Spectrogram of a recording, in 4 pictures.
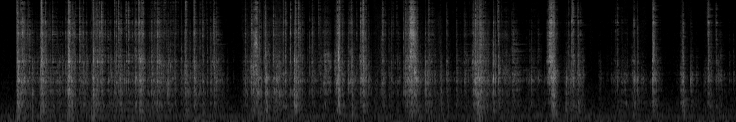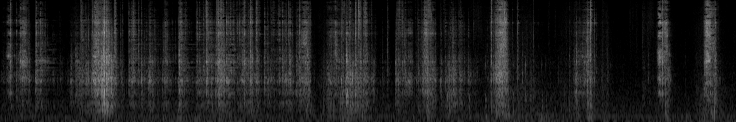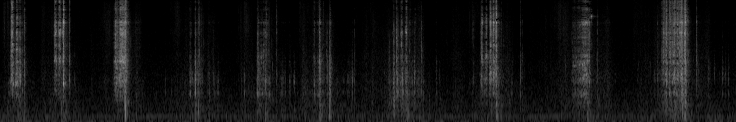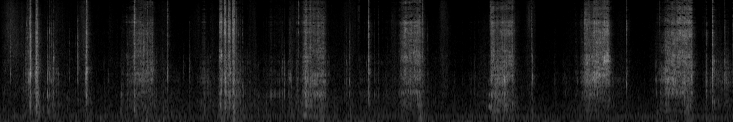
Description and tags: Cloths hangers closet
Clothing on hangers. Hangers rattling and sliding.
closet, hangers, rattling, sliding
